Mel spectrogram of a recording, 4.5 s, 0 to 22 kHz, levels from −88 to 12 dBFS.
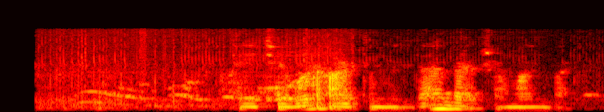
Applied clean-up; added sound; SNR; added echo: none; none; none; none.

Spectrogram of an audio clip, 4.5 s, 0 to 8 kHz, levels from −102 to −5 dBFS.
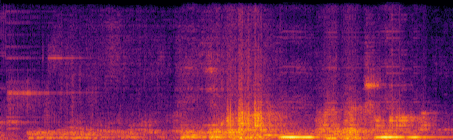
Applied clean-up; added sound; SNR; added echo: neural separator model SepFormer DNS4.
